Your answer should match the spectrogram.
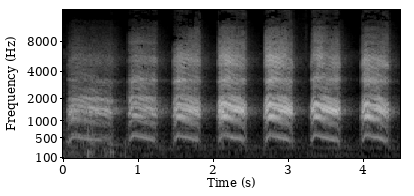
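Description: A crow caws seven times in a steady, evenly spaced series, each call a loud, harsh, raspy note of similar length, with no other sounds around it.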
